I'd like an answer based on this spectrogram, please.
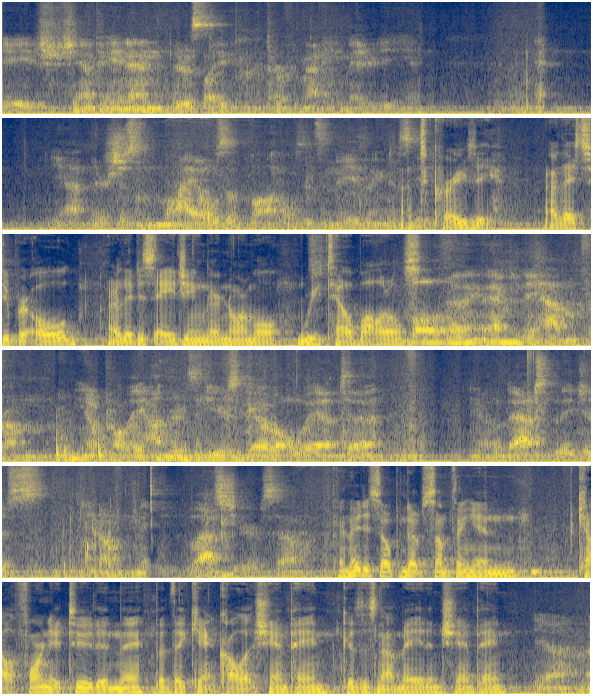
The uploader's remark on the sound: there were technical issues recording but we liked the interview so much that we decided to post it anyways despite the poor sound quality and background noise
